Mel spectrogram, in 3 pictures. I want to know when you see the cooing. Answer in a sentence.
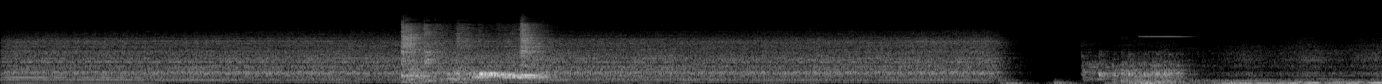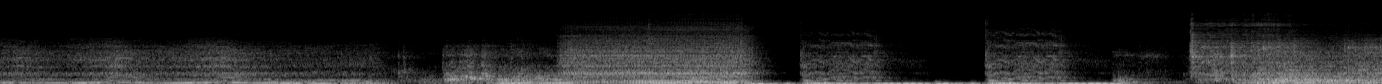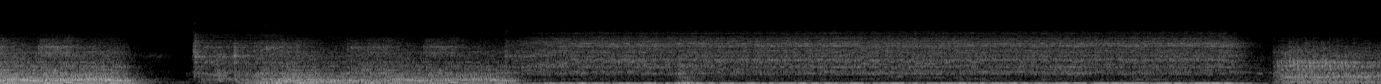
You can hear the cooing from 4.0 to 5.5 s.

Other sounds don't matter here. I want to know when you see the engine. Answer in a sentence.
You can hear the engine from 0.0 to 41.4 s.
